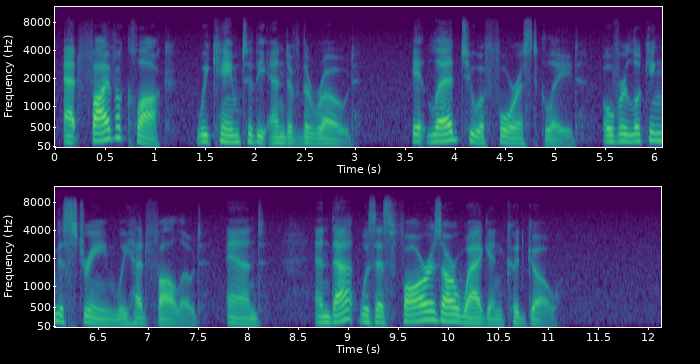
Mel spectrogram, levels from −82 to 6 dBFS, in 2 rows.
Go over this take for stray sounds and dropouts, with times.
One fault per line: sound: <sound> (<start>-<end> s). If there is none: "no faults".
no faults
